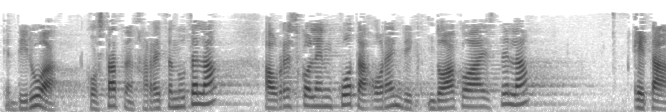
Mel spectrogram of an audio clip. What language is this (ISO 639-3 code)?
eus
